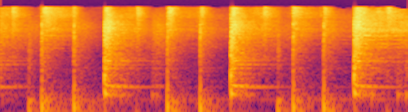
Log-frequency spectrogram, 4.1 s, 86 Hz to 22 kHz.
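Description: Background music: a drum kit playing a steady beat with cymbals and hi-hat, a heavy hit about every 0.6 seconds.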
